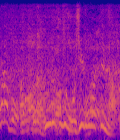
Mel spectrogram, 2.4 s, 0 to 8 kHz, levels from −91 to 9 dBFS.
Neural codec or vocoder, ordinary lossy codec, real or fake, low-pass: codec, 44.1 kHz, 7.8 kbps, Pupu-Codec; Opus, 32 kbps; fake; 7.2 kHz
